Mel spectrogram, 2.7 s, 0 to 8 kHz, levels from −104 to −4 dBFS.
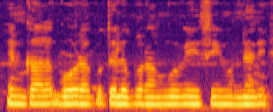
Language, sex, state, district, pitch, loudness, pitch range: Telugu, male, Telangana, Mahabubabad, 155 Hz, -14 LUFS, 150-155 Hz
